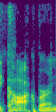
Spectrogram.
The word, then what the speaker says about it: Cockburn: Hard K too. It's like Cockburn. It's definitely Cockburn. Like also in the NFL, there's this guy, his last name is spelled K-O-C-H, and that's come from a German background.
